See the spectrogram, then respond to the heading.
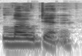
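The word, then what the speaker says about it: Lodan: It's it's pronounced Loen.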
